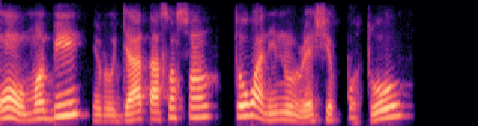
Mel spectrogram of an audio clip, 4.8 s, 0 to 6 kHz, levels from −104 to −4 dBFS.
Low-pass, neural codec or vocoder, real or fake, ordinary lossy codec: 5.4 kHz; codec, 24 kHz, 6 kbps, HILCodec; fake; none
